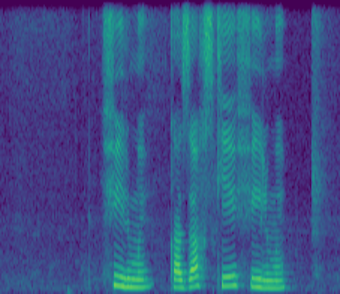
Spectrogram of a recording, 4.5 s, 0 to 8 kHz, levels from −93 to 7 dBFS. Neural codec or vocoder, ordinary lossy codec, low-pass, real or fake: none; none; none; real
